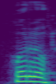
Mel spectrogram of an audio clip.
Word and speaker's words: Horo: ne me trompe pas, Horo. Voilà. Magnifique. C'est ça? Super. Avec un R roulé. comme ça.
